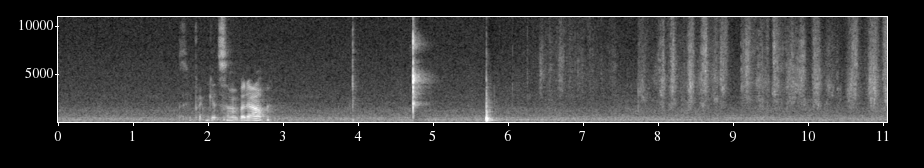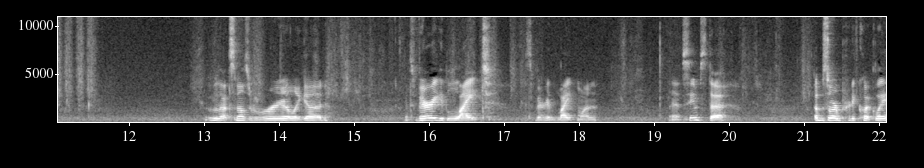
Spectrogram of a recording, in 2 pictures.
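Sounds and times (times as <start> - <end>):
hands rubbing lotion: 6.3 - 11.7, 12.8 - 17.8, 18.4 - 21.6.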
